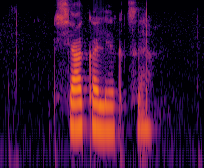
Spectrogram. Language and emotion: Russian, neutral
